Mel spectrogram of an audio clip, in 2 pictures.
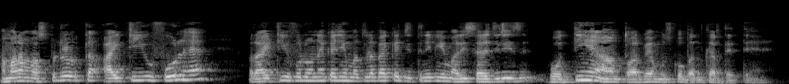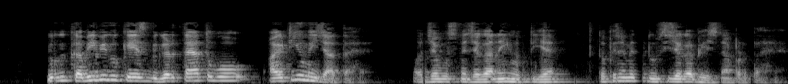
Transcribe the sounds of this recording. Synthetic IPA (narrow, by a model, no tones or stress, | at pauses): hɐmaːɾaɦɔːspɪʈ̬əlkaʔaːiʈijuːfʊlɦɛː | ɔːɾaːiʈijufʊlɦoːnekaiemɐt̪ləbɦɛked͡ʒɪt̪nibʱiɦɐmaːɾisɐɾd͡ʒɾizɦoːt̪iɦɛ̃aːmt̪ɔːɾpeɦɐmʊskobɐ̃nd̪̚kɐɾd̪ḛːt̪eɦɛ̃ː | kjõːkekɐbʱibʱikokeːs̬bɪɡəɽt̪aɦɛt̪oʋo | aːiʈiːjumẽɦĩd͡ʒa̰ːt̪a̰ɦɛ̰ː | ɔ̰ːɾd͡ʒɐbʊsmẽd͡ʒɐɡanɐɦĩɦoːt̪iɦɛːt̪opʰɪɾɦɐmẽd̪uːsɾid͡ʒɐɡabʱḛːd͡ʒnapɐ̰ɽt̪a̰ɦɛː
